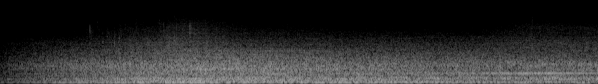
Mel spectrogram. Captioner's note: air whooshing; soft music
